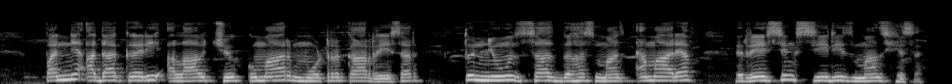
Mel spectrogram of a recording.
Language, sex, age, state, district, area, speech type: Kashmiri, male, 18-30, Jammu and Kashmir, Kulgam, rural, read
